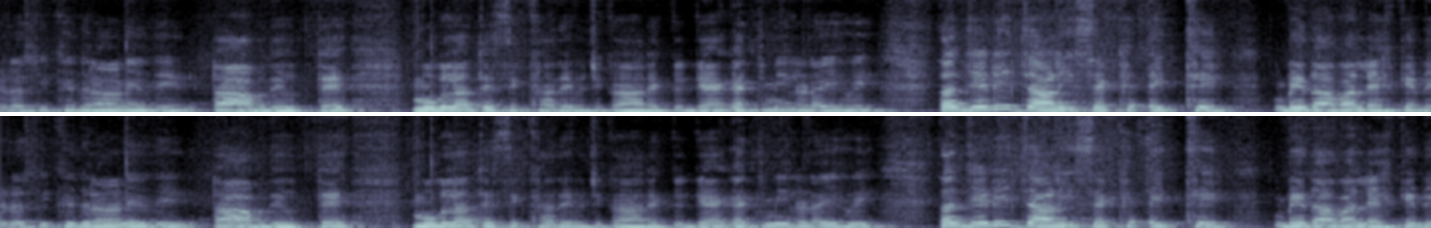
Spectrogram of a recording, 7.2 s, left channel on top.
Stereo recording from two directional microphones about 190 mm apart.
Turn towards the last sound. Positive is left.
turn(degrees=15)  # may be behind; listen again after turning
